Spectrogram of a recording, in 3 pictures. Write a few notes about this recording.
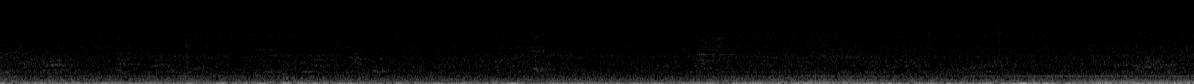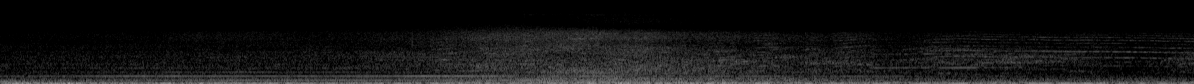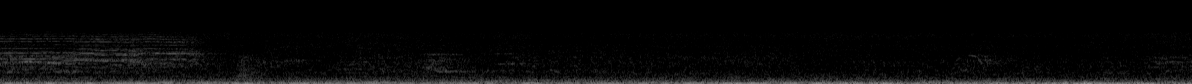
In the square outside the police station, Traffic sound, Tourists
